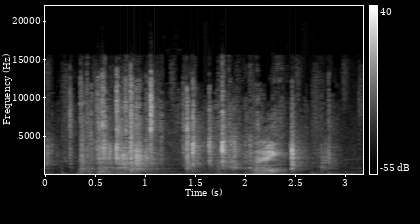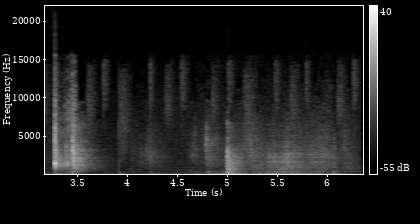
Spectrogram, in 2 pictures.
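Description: Metal stove top covers are lifted off and handled, making a string of clanks, rattles and knocks, some sharp and loud, with a voice talking briefly among them.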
